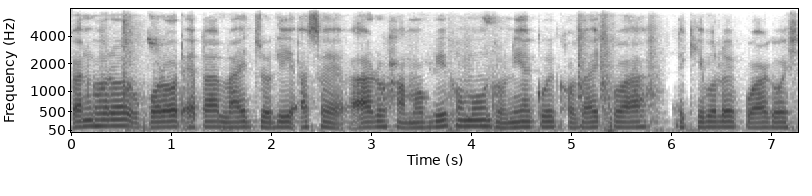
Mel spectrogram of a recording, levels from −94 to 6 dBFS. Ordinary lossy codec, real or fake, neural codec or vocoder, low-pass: Opus, 16 kbps; real; none; 7.2 kHz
